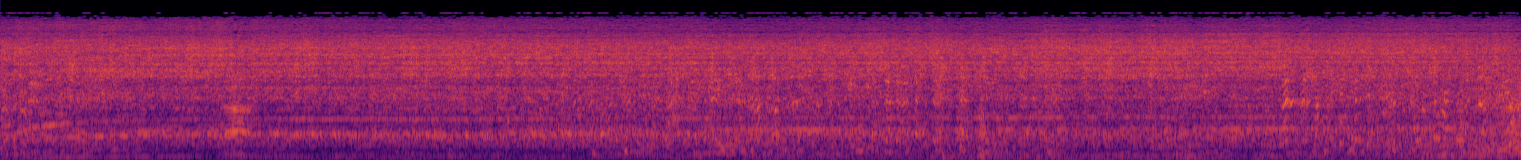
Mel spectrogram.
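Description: Spindle milkshake mixer's motor running with a steel cup of milkshake on it: it starts up, its whine dips slightly in pitch as it settles, then holds steady with a hiss.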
